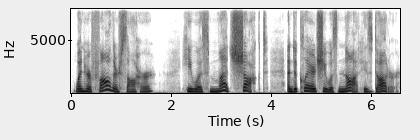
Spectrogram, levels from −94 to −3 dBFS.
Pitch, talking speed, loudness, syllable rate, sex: 225 Hz, 145 wpm, -18 LUFS, 3.6 syllables/s, female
